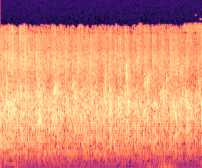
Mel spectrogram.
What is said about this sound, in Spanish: Dale el aplauso grande a Dios en esta mañana.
